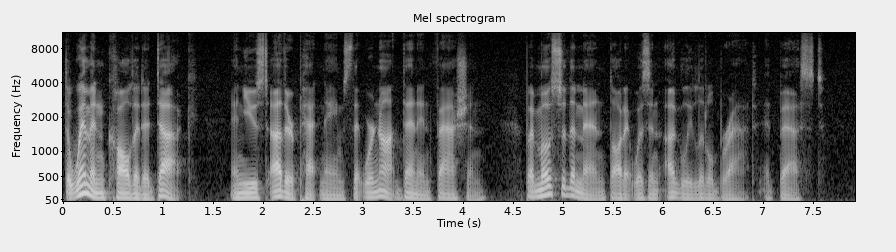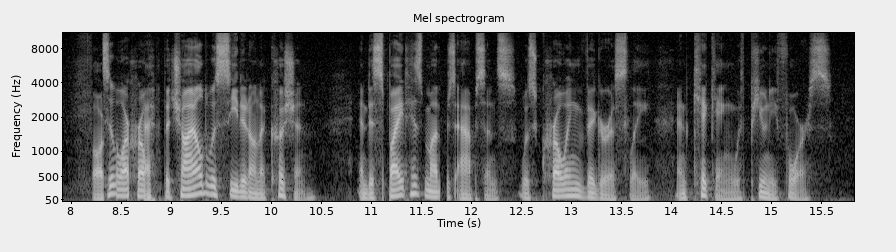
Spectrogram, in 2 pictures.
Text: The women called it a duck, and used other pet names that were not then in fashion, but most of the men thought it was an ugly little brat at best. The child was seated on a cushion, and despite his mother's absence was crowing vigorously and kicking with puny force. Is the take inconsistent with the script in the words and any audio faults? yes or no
yes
